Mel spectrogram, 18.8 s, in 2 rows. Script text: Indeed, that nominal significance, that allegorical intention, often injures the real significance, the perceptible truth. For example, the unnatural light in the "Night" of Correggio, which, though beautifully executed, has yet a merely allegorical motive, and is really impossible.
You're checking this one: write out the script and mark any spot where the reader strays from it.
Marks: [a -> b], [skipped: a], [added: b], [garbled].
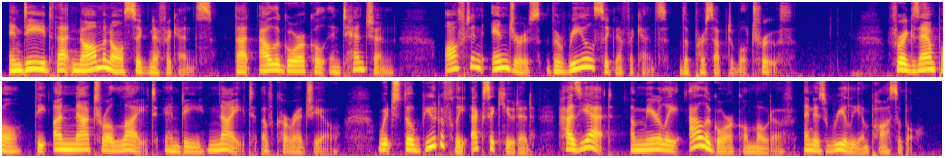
Indeed, that nominal significance, that allegorical intention, often injures the real significance, the perceptible truth. For example, the unnatural light in the "Night" of Correggio, which, though beautifully executed, has yet a merely allegorical motive, and is really impossible.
